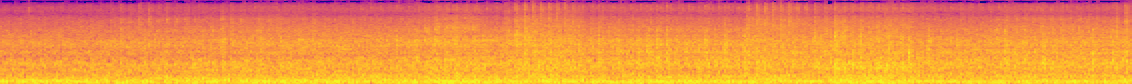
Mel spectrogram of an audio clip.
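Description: Go-kart engines idling at a karting track in Dubai, a steady loud rumble with a low throb that holds without a break.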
